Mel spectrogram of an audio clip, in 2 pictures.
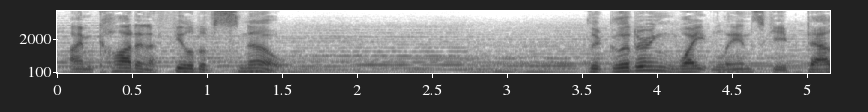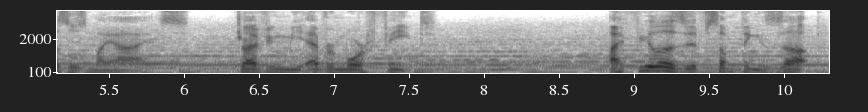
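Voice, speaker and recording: A man's voice: medium pitch, natural voice. A man playing a bewildered, wry teenage schoolboy who narrates an audio drama in a wordy, dramatic way. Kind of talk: scripted first-person audio drama narration.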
